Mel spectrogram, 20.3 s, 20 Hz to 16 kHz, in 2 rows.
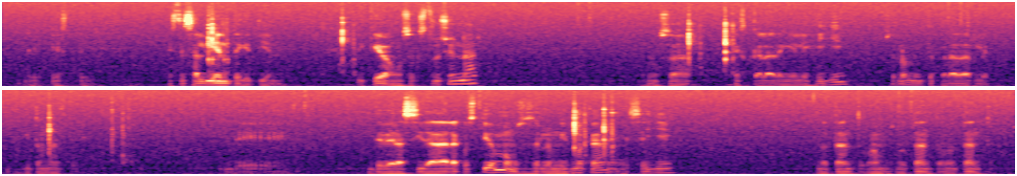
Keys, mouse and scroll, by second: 2.3 alt+Tab, 3.3 e, 5.7 click, 6.7 s, 7.1 y, 9.3 click, 11.1 ctrl+r, 12.9 click, 14.7 click, 15.7 s, 16.0 y, 19.0 click, 20.1 s.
